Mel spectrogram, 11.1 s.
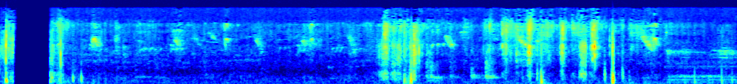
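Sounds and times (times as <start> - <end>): small birds chirping: 0.8 - 11.0
rustling and handling bumps: 5.6 - 10.0.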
